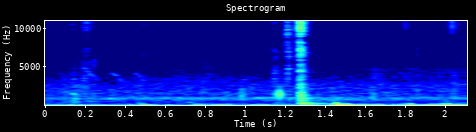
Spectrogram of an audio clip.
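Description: A few light clicks and knocks from handling a car's raised hood and its support rod as it is readied to close, with the sharpest click about a second and a quarter in, over a low rumble.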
